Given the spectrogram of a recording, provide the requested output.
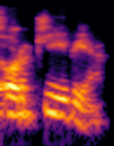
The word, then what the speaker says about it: orquídea: It means orchid, so it's orquídea.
